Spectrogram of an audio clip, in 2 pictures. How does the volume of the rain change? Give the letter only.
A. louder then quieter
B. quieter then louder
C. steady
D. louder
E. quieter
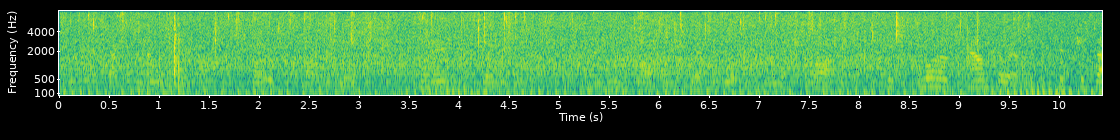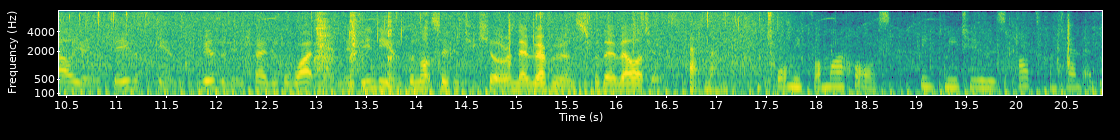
E.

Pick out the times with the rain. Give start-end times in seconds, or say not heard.
0.0-17.9.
